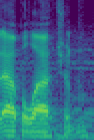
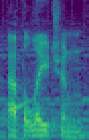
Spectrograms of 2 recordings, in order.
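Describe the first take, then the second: First: It is said the way the mountain locals say it. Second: It is said the way outsiders say it. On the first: This is how people from the region say it. The speaker calls it right. "the part of the mountains where they pronounce it Appalachian" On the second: This is how people from elsewhere say it. The speaker calls it wrong. "people in the past who pronounce it Appalachian... it's incorrect"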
